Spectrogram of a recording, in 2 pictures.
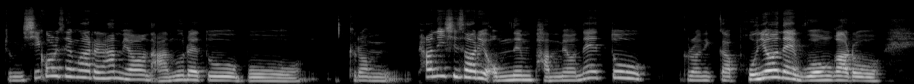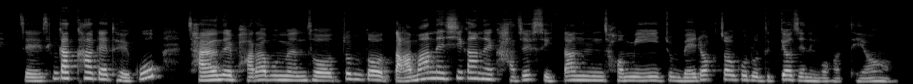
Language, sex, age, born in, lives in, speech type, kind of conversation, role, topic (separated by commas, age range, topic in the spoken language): Korean, female, 25-29, South Korea, United States, conversation, unstructured, none, 도시 생활과 시골 생활 중 어느 쪽이 더 매력적이라고 생각하시나요?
